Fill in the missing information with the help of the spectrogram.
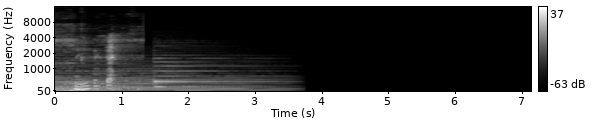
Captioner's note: gentle piano music; laughing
